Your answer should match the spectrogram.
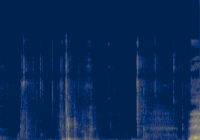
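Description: Faint handling noises of a leather bag strap being picked up, with a single short click about two thirds of a second in.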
